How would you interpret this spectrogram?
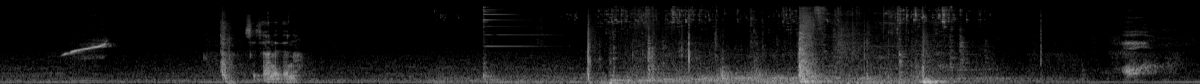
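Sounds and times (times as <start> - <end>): rustling and shuffling: 5.3 - 12.0.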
